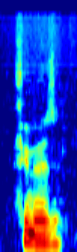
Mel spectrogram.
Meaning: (adjective) feminine singular of fumeux; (noun) feminine singular of fumeur
- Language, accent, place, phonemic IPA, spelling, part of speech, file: French, France, Lyon, /fy.møz/, fumeuse, adjective / noun, LL-Q150 (fra)-fumeuse.wav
